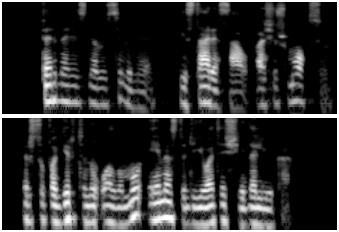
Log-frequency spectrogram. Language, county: Lithuanian, Kaunas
